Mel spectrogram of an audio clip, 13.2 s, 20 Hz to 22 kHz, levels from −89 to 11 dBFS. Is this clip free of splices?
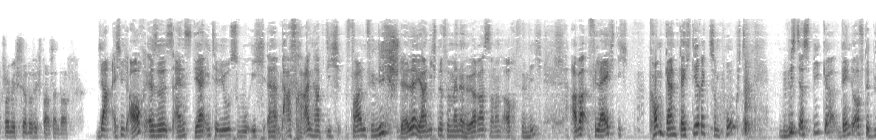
yes; 0 cuts

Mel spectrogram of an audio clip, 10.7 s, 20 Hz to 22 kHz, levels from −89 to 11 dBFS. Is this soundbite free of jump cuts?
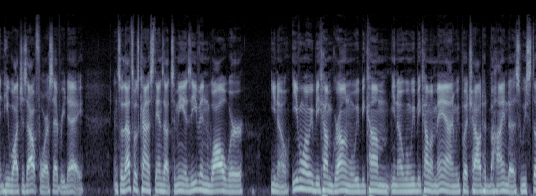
yes; 0 cuts

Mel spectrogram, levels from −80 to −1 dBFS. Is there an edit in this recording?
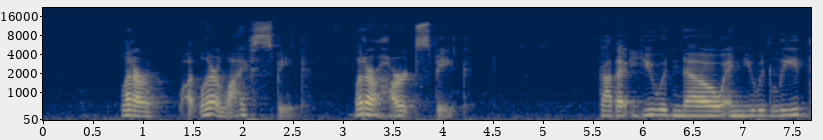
no; 0 cuts

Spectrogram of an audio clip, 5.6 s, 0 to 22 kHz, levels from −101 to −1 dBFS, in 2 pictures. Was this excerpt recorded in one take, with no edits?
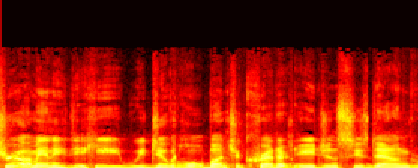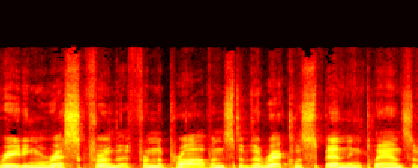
no; 4 cuts; at 1.2 s, 2.4 s, 3.3 s, 4.4 s

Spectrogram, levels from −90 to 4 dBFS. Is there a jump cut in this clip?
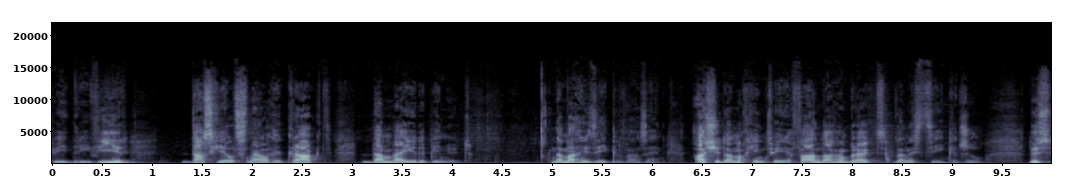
yes; 1 cut; at 3.0 s

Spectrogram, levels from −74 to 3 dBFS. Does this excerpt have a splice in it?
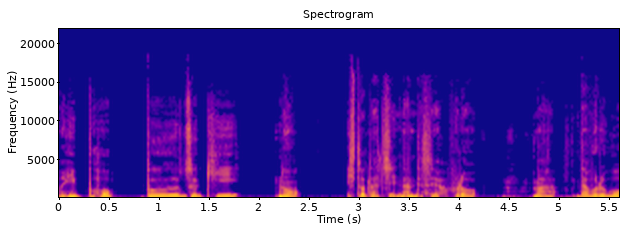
no; 0 cuts

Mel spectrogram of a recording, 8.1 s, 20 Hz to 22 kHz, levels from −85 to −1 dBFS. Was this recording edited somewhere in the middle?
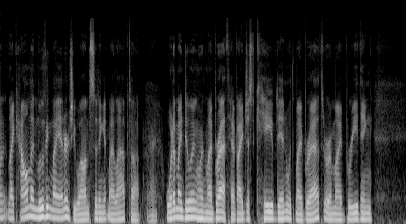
no; 0 cuts

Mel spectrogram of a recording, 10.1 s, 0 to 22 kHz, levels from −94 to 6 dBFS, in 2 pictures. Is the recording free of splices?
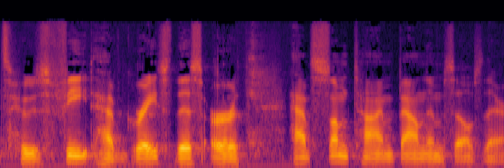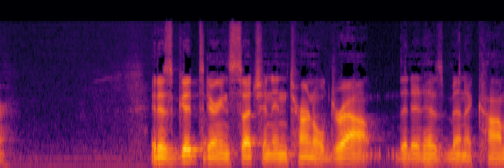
no; 2 cuts; at 3.1 s, 7.1 s

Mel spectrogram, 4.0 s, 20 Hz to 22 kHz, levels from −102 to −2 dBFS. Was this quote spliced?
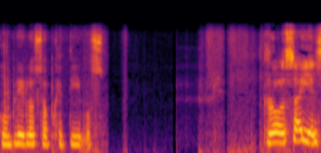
no; 0 cuts

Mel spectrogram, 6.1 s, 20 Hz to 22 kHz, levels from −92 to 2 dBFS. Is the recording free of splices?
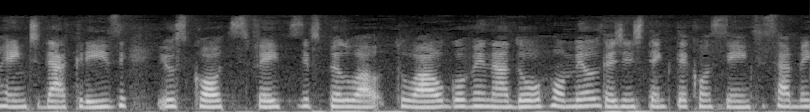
no; 2 cuts; at 2.3 s, 4.5 s

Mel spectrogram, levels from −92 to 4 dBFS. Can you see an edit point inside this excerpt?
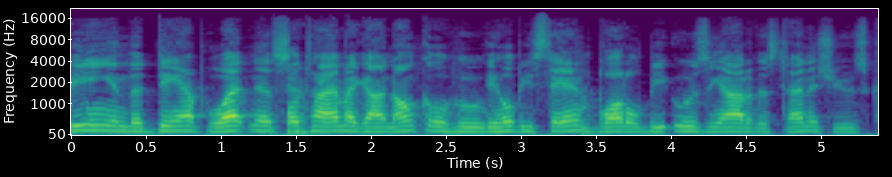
yes; 3 cuts; at 1.4 s, 2.8 s, 3.4 s

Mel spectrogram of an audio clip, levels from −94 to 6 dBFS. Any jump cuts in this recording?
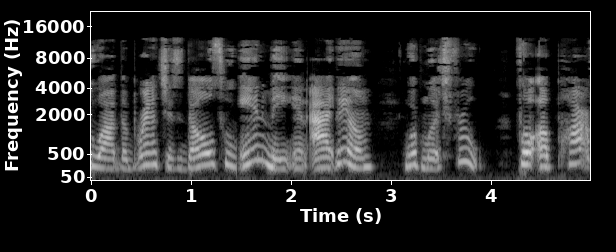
yes; 3 cuts; at 1.4 s, 2.4 s, 3.3 s

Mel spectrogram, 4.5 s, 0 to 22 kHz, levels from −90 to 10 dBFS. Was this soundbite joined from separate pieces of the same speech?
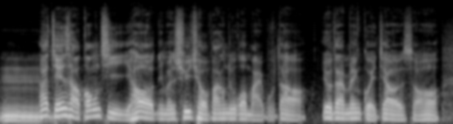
no; 0 cuts

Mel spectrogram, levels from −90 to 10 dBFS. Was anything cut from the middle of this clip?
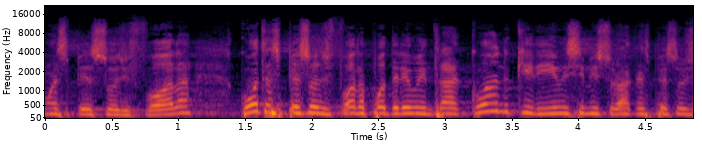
no; 0 cuts

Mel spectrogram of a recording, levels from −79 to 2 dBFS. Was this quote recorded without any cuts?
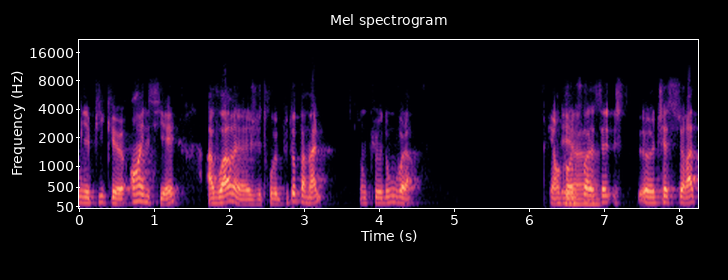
yes; 0 cuts

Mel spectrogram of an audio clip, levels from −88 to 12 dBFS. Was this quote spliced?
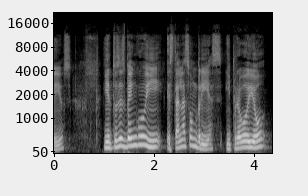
no; 0 cuts

